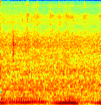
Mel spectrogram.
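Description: Audi SUV engine running close by, a low hum that swells and dips.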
